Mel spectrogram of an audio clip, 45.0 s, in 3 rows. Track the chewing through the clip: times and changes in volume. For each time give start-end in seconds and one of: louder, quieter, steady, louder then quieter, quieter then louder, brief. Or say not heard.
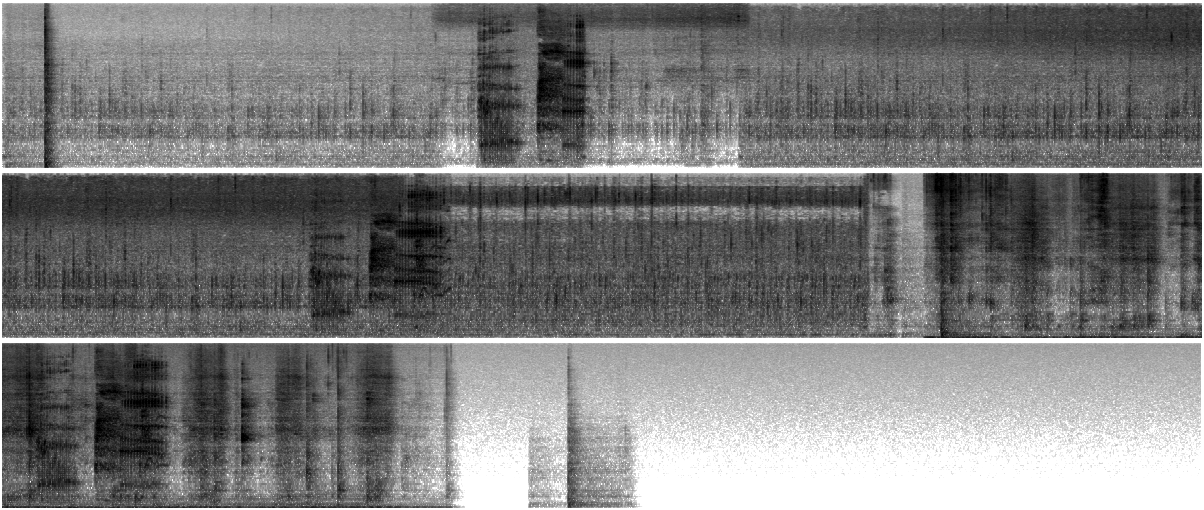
25.8-35.6 steady.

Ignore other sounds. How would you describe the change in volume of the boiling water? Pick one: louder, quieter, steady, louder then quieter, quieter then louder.
louder.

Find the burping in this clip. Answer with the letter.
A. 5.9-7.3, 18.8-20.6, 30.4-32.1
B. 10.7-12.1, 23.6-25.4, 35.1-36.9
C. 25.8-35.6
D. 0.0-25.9
A.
